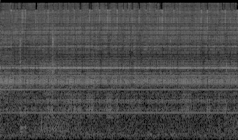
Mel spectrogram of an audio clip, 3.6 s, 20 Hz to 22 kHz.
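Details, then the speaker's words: DC/DC converter (108 V to 12 V, ~400 Hz switch-mode) from 1988 Soleq Evcort electric car, under diagnosis after shorting out: faint buzzy whine with uneven rattle; choke chatters matching irregular transistor switching pulses. "going to switch to dc coupling here and you can see pretty clearly that the pulses do match the sound coming out of the choke"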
